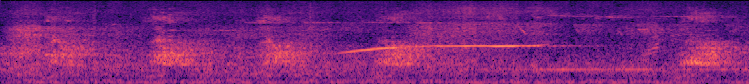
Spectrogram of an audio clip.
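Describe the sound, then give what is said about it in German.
An unleashed dog barks, several short, spaced-out barks rising above a steady, noisy outdoor background, fairly faint and with no one speaking. “Na gut, solange das Hundevieh nicht in meine Richtung unterwegs ist.”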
